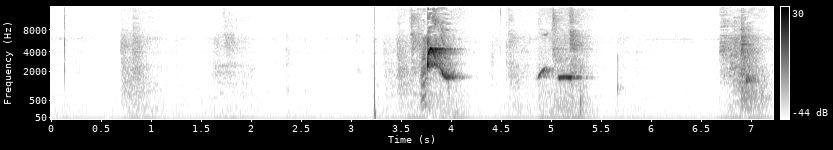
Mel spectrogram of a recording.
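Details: Pet Senegal parrots kept indoors, giving a few short harsh squawks and a falling whistled note, separated by pauses, with a click and a brief spoken word nearby.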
